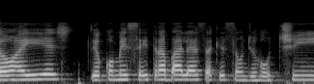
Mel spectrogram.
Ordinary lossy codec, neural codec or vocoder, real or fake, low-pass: none; none; real; 7.2 kHz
